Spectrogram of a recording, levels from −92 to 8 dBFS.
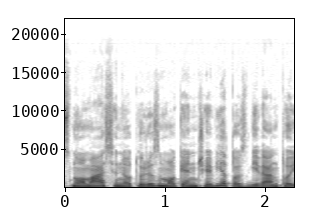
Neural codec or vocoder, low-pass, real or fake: vocoder, 44.1 kHz, 128 mel bands every 256 samples, BigVGAN v2; 19.8 kHz; fake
